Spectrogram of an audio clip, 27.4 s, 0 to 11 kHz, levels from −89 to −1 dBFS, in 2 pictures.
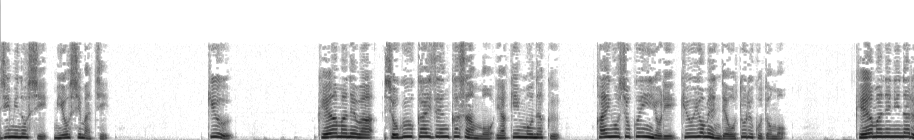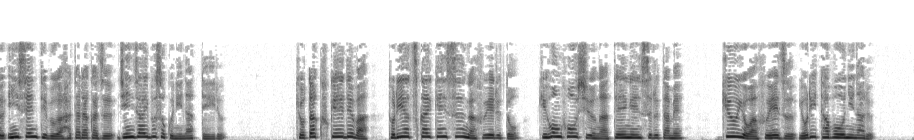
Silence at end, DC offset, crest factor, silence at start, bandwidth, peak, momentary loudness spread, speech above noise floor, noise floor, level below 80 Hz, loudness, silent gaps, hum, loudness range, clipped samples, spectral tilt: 0.65 s; under 0.1%; 16 dB; 0 s; 8 kHz; -2 dBFS; 12 LU; 51 dB; -69 dBFS; -64 dBFS; -19 LUFS; none; none; 6 LU; under 0.1%; -5.5 dB/octave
